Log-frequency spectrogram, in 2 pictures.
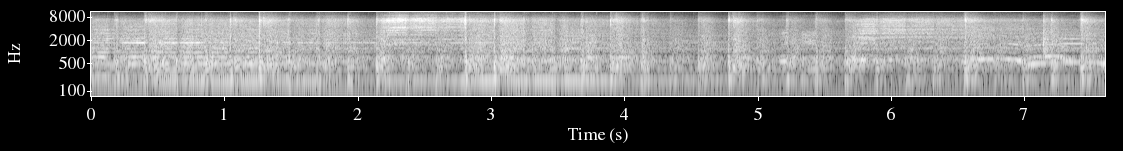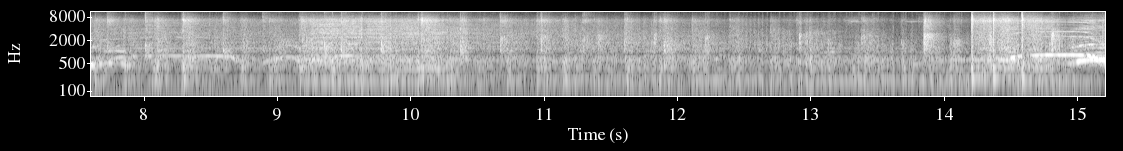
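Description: Rock band playing live: a drum kit with repeated cymbal crashes every few seconds over electric guitar.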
